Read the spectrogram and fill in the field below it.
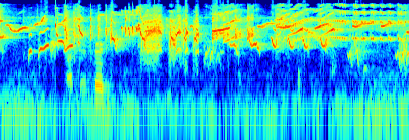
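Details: Contest-style white-rumped shama singing to provoke a caged bird: sharp rising whistles, a stuttering rattle, then harsh buzzy bursts and a run of high clear whistled phrases, with faint low hum.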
